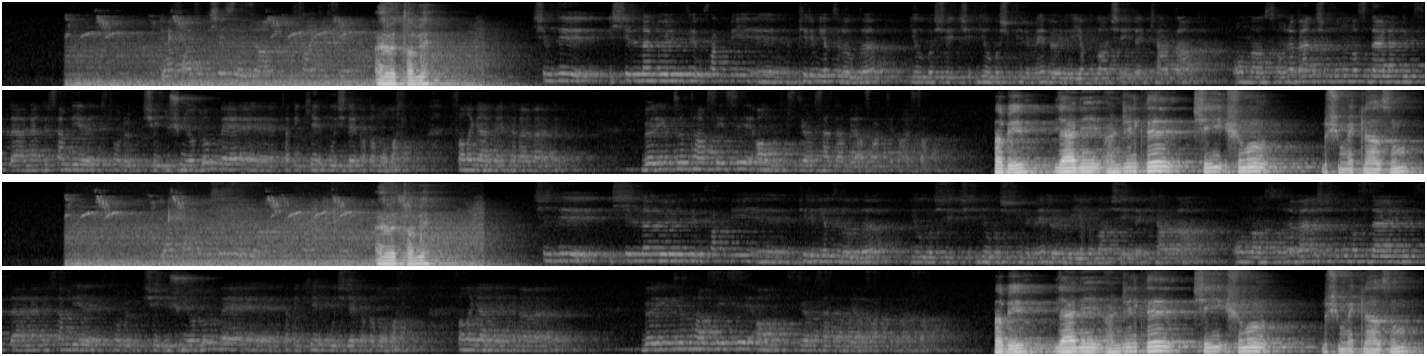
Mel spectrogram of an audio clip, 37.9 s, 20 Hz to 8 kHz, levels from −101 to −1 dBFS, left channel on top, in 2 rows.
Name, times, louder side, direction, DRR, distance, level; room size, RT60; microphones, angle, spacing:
sound 1, 0.8-6.4, right 2 dB, 35° right, 1.2 m, -46 dB
voice 1, 2.1-4.8 7.1-11.7 12.1-16.1 16.4-24.4 24.6-26.5 27.1-31.4, left 1 dB, 35° left, 1 dB, 4.7 m, -53 dB
voice 2, 5.0-5.8 32.2-32.7 33.0-35.9 36.6-37.7, left 1 dB, 15° left, 7 dB, 0.6 m, -27 dB
23.0 x 20.0 x 7.7 m, 2.2 s
head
